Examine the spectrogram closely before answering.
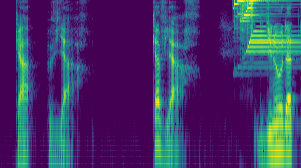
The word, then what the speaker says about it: caviar: produces his own caviar, but how do we pronounce it correctly with a typical French accent? So you will say caviar, caviar, caviar.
